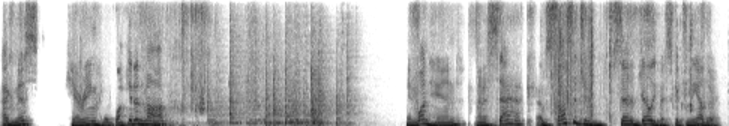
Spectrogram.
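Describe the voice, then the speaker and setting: An actor playing the deliberate, dramatic narrator of an old-time style detective radio play. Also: male voice, fairly high pitch, mellow, slight background noise, natural voice, rough recording. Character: melodramatic detective-serial narrator.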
